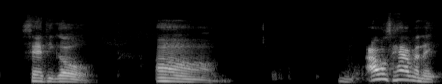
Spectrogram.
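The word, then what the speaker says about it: Santigold: gold or is it Santa what's the correct pronunciation Santi gold um I was having an issue connecting with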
